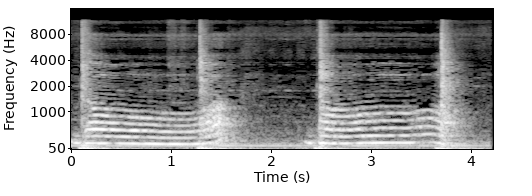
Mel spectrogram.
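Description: A woman singing the solfège syllable "Dó" twice, each held on the same pitch for about a second and a half, while beating time with her hand: a sharp strike on each beat, about one every 1.2 seconds. This is a metric reading, note names sung while the rhythm is beaten, closing on the last two half notes of a simple C major exercise in 2/4.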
